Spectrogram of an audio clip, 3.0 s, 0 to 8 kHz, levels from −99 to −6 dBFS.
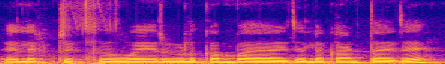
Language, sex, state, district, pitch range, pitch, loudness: Kannada, female, Karnataka, Bangalore, 175-180 Hz, 180 Hz, -11 LUFS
